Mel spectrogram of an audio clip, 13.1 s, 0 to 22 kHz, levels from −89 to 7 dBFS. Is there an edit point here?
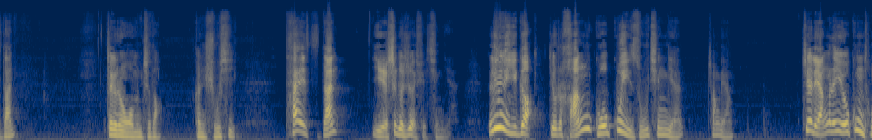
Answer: no; 0 cuts

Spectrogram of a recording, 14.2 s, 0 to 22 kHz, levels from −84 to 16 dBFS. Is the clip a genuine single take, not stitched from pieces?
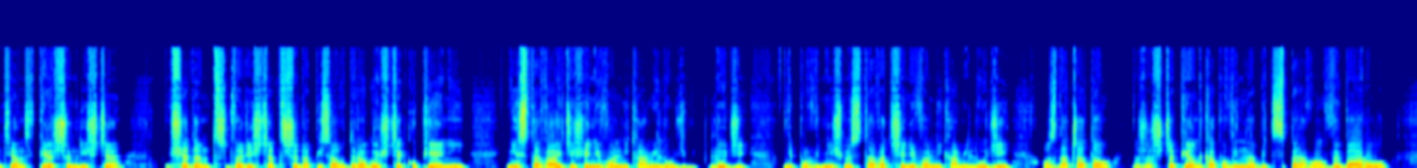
no; 1 cut; at 11.3 s

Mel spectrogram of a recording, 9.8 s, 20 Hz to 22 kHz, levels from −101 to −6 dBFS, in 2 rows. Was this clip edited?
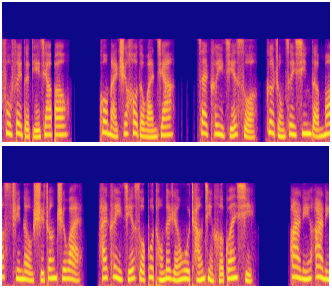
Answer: no; 0 cuts

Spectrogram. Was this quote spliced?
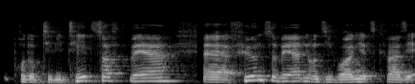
yes; 1 cut; at 2.0 s

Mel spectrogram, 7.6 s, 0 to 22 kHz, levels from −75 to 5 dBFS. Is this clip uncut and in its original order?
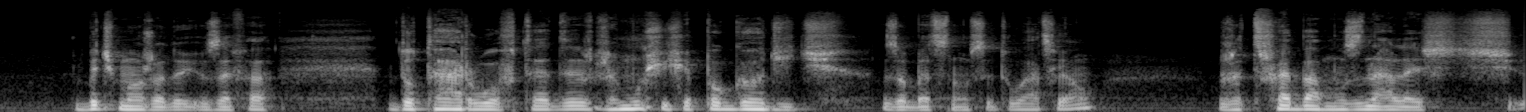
no; 2 cuts; at 3.0 s, 4.3 s

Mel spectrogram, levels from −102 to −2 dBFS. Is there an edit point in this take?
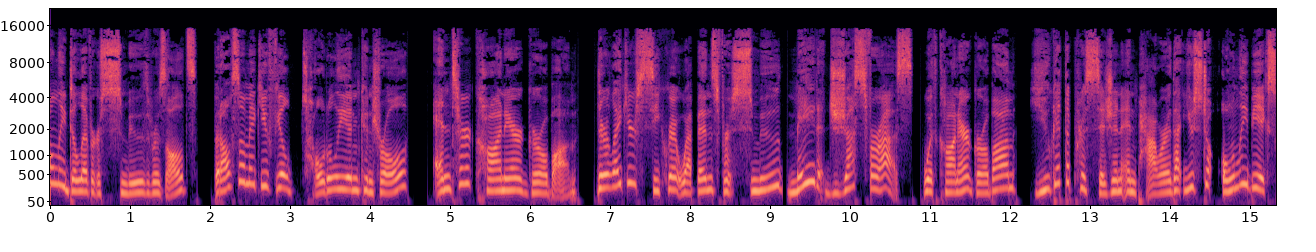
yes; 2 cuts; at 9.1 s, 10.8 s

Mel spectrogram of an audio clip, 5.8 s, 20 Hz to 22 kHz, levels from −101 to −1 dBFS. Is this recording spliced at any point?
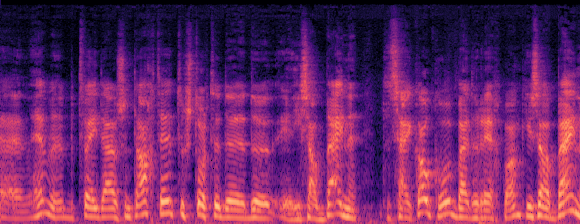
no; 0 cuts

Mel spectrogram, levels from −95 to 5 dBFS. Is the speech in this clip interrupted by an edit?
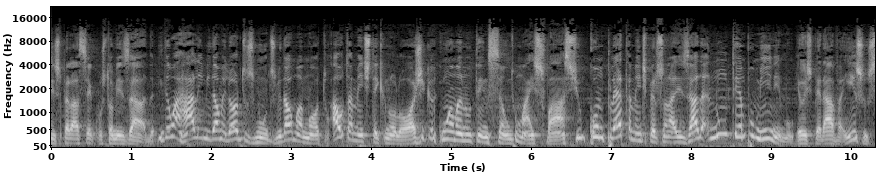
yes; 2 cuts; at 5.8 s, 9.3 s

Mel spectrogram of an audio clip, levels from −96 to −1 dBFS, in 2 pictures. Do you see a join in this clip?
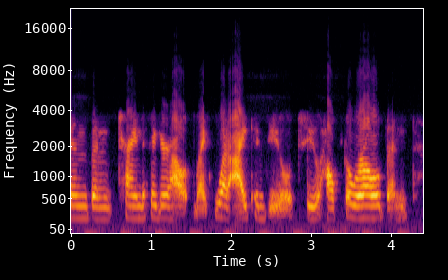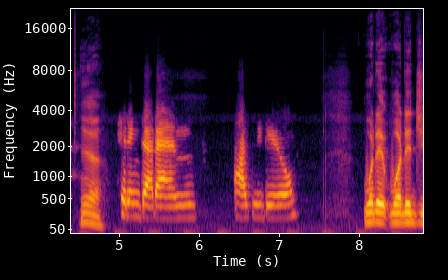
no; 0 cuts

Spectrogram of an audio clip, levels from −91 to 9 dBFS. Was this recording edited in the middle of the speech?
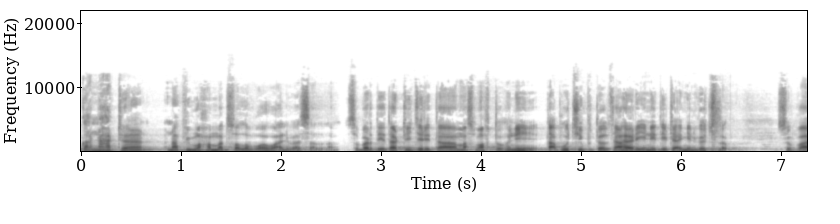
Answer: yes; 1 cut; at 2.6 s

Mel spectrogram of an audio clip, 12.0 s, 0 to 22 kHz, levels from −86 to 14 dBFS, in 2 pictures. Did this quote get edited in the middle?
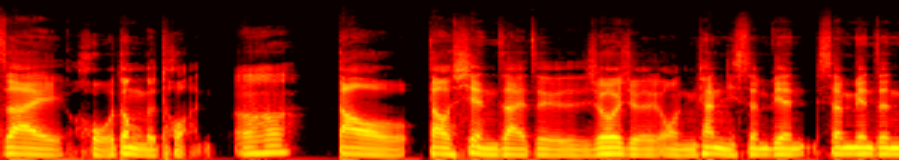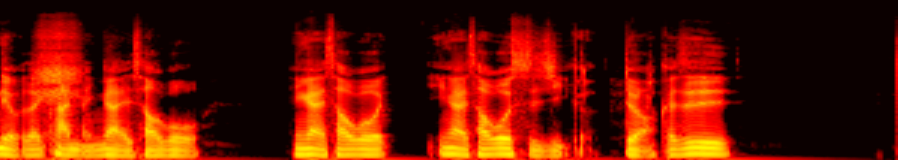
yes; 3 cuts; at 2.8 s, 6.5 s, 10.1 s

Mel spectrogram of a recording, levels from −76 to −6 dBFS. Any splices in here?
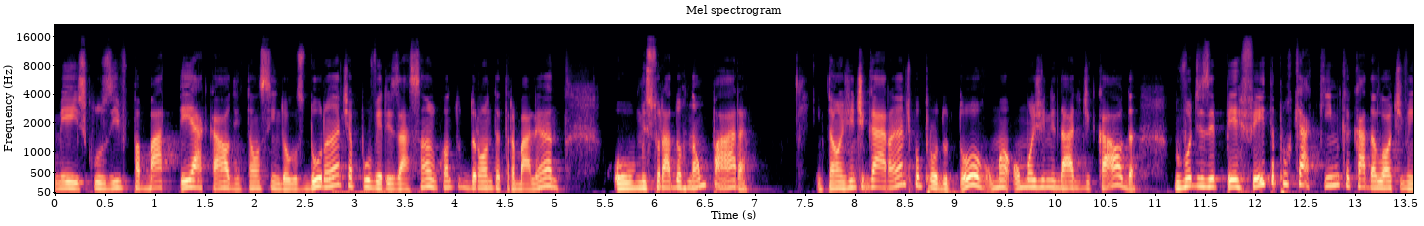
no; 0 cuts

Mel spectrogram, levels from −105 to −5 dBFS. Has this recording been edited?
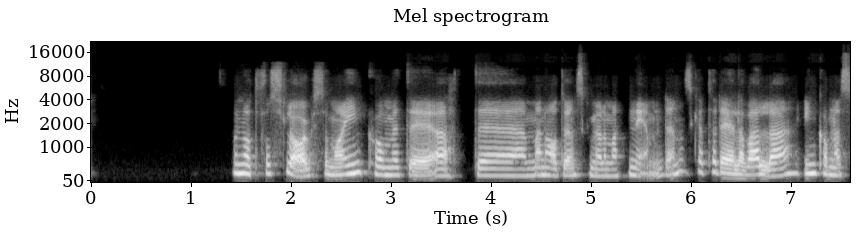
no; 0 cuts

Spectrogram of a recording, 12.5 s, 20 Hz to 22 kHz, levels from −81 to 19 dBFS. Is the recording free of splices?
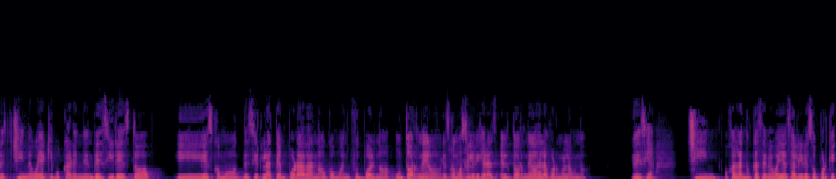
yes; 0 cuts

